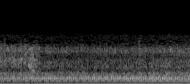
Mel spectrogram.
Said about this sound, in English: That's a heavy car passing.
